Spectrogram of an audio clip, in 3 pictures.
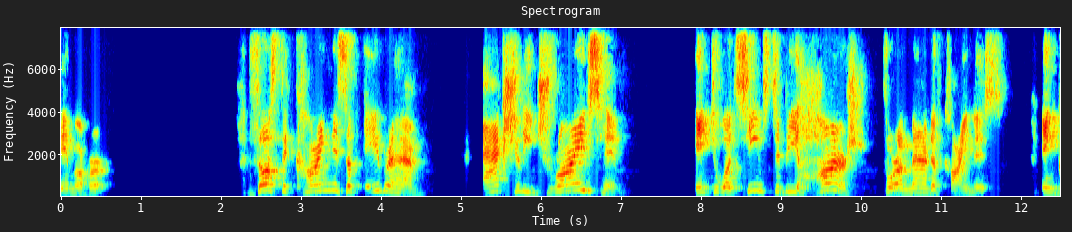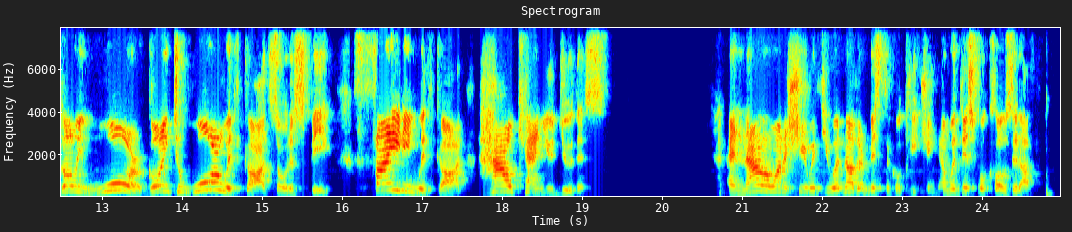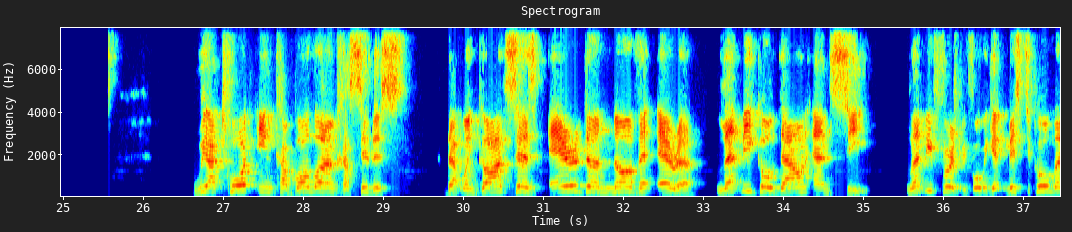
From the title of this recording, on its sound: Zoom Class 5781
